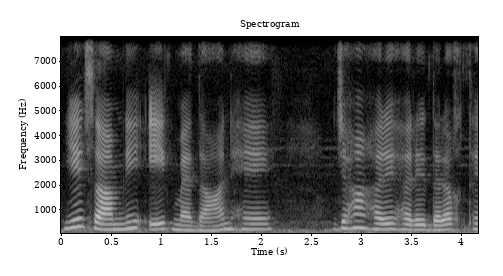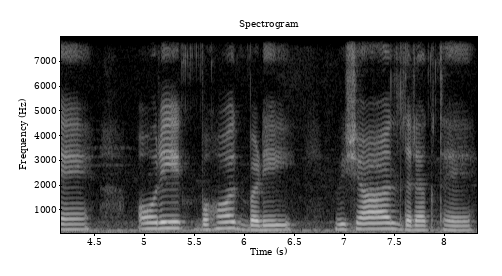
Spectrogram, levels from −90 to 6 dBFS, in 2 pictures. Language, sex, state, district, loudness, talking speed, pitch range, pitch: Hindi, female, Chhattisgarh, Raigarh, -27 LUFS, 115 wpm, 195-235 Hz, 215 Hz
